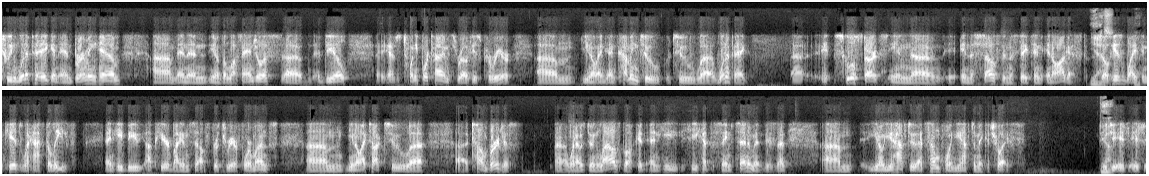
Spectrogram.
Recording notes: On today's show, we are joined on the phone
